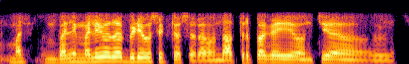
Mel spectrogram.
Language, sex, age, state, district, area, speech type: Kannada, male, 18-30, Karnataka, Koppal, rural, conversation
